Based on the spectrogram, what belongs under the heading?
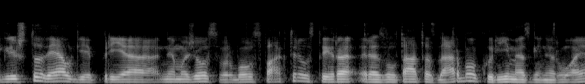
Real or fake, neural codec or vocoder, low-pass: real; none; 7.2 kHz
